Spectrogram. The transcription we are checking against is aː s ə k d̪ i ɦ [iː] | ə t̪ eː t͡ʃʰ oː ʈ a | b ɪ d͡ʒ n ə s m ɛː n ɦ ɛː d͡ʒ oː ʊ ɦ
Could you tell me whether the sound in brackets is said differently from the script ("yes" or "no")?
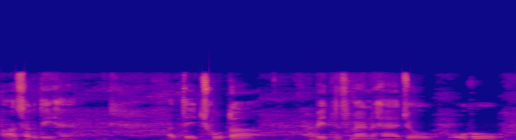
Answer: yes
